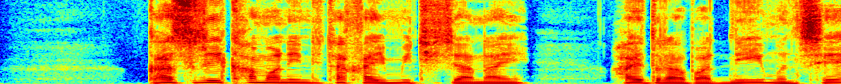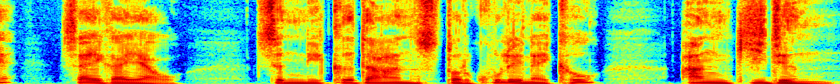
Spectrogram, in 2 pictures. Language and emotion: Bodo, fearful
